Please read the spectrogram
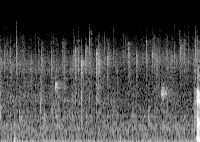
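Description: Trout fillets searing skin-side down in hot oil, a faint sizzle with many small, scattered pops: a gentle pop that shows the pan is hot enough to cook the fish without burning the skin.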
